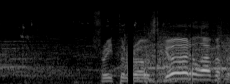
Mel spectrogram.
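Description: A basketball drops through the hoop's net.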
